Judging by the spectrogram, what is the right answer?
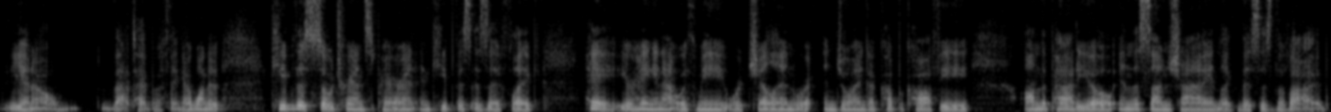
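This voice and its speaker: She's a podcast host, 39, originally from Poland and now based in Arizona, with an American accent. Her low, gravelly, somewhat dark voice moves at a moderate pace with little change in pitch as she speaks off the cuff on a casual solo show, her words effusive, heartfelt and spiritual. The recording is studio quality, with no room sound.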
